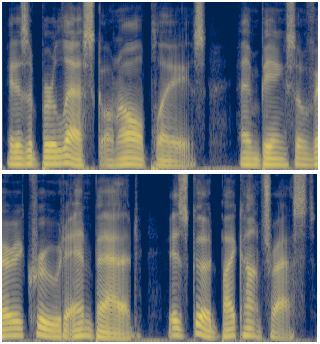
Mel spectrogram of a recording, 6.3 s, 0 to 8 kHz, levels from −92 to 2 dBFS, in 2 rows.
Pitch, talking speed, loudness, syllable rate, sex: 105 Hz, 170 wpm, -17 LUFS, 4.1 syllables/s, male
